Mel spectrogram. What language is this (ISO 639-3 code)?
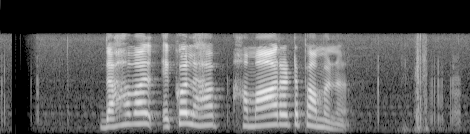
sin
